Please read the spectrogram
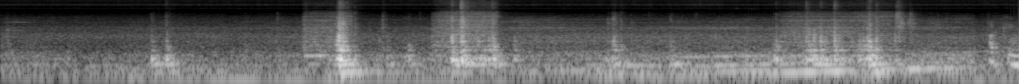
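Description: Cordless drill driving a screw into a bracket on a plywood box, its motor running in three short runs, the last one the longest.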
